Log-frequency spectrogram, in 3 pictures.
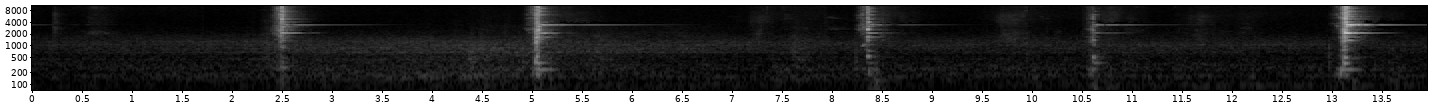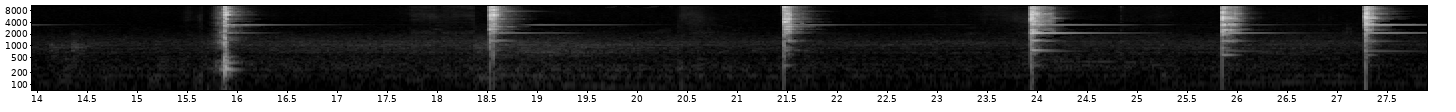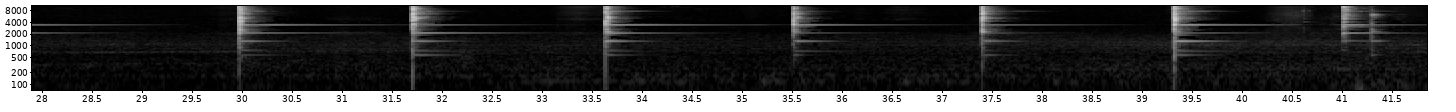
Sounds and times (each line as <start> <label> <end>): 5.0 ringing my sharp breadknife against a chair leg 5.9
8.2 ringing my sharp breadknife against a chair leg 9.0
13.0 ringing my sharp breadknife against a chair leg 13.9
24.0 ringing my sharp breadknife against a chair leg 24.6
25.8 ringing my sharp breadknife against a chair leg 26.3
31.7 ringing my sharp breadknife against a chair leg 32.3
33.6 ringing my sharp breadknife against a chair leg 34.4
35.5 ringing my sharp breadknife against a chair leg 36.0
37.4 ringing my sharp breadknife against a chair leg 38.0
39.3 ringing my sharp breadknife against a chair leg 41.6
